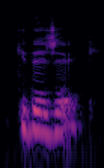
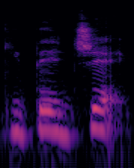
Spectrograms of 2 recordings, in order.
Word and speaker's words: gidecek: We don't say gidecek, although it's written like that. We say gidecek, bakacak, görecek, olacak. So in speech, the future tense pronounced somewhat differently from the spelling, and it's surprising, isn't it?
